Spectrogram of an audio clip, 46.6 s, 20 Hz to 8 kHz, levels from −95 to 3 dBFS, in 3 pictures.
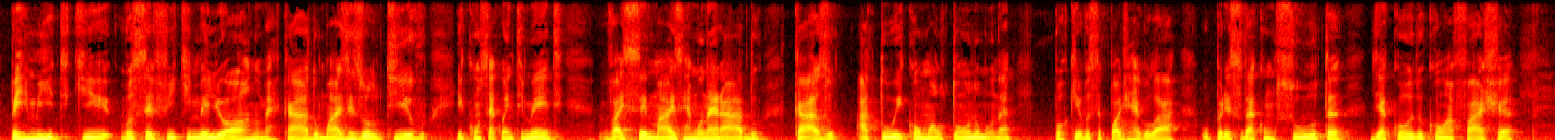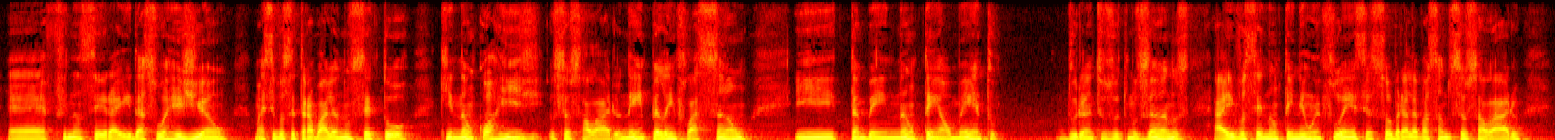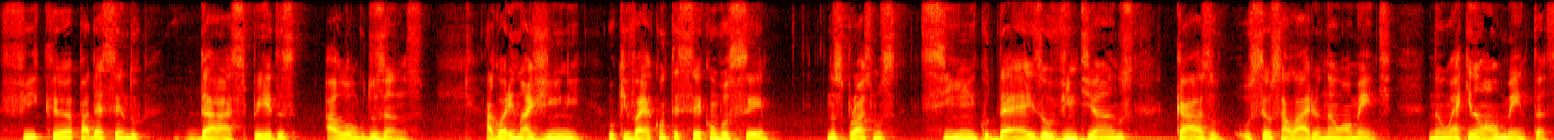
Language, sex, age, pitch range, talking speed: Portuguese, male, 20-39, 120-145 Hz, 140 wpm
